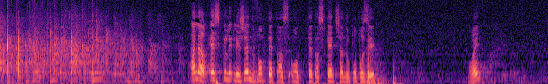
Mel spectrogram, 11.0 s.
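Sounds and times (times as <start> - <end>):
applause: 0.0 - 3.4
speech: 3.8 - 7.7, 9.4 - 9.7.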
